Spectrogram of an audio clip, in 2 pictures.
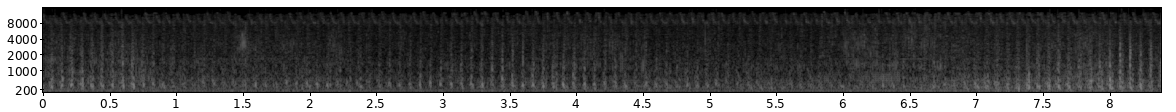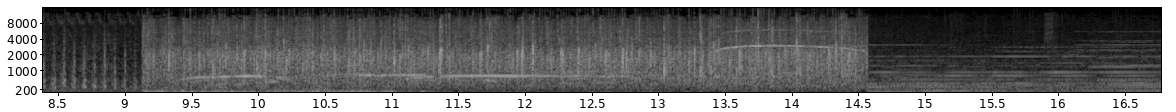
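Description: A helicopter's rotor chopping steadily. About nine seconds in it cuts abruptly to a loud crowd cheering and applauding, with whistling, and near the end to a church organ holding sustained chords.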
